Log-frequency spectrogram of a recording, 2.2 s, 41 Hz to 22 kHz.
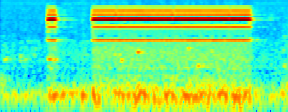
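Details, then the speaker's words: Multimeter continuity test on a spliced wire during a kill-switch install on a VW Golf/Jetta Mk5; a single steady high-pitched beep of about one second sounds as the probes touch. Continuity present, wire good. "so if we hear a be that means the wire is good now we can go ahead and continue with with the installation"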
